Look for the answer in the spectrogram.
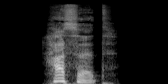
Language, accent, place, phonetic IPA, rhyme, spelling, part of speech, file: German, Germany, Berlin, [ˈhasət], -asət, hasset, verb, De-hasset.ogg
- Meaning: second-person plural subjunctive I of hassen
